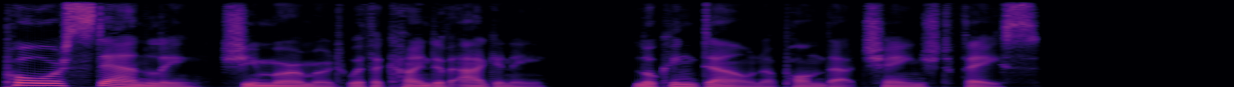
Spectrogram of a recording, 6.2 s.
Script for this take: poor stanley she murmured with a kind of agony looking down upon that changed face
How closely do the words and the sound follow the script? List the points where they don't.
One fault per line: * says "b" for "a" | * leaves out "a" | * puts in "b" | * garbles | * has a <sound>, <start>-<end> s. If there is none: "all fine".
all fine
